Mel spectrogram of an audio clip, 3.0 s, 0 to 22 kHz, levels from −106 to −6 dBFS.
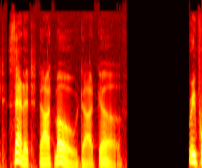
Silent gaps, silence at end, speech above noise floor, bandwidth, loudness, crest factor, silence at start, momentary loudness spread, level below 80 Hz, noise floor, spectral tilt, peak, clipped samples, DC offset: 1.91-2.83 s; 0 s; over 65 dB; 15.5 kHz; -26 LUFS; 20 dB; 0.15 s; 9 LU; -56 dBFS; under -90 dBFS; -7.5 dB/octave; -6 dBFS; under 0.1%; under 0.1%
